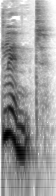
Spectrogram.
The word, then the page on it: glint: British English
